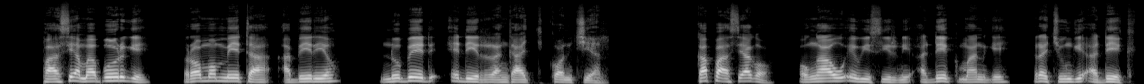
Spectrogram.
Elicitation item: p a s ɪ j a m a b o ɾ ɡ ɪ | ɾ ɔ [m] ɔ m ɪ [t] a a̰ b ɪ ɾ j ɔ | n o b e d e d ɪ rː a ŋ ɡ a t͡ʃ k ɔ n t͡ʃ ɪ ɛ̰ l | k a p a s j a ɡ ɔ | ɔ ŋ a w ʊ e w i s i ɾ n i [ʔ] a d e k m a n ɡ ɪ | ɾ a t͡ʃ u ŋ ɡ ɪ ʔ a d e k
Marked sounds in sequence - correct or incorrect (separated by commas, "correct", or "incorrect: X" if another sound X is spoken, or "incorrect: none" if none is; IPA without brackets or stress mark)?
correct, correct, correct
